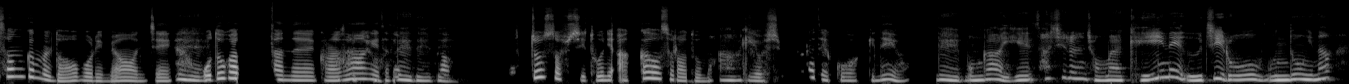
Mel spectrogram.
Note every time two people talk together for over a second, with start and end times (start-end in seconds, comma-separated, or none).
3.3-4.5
